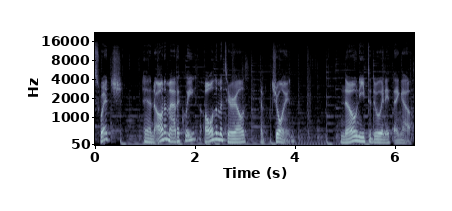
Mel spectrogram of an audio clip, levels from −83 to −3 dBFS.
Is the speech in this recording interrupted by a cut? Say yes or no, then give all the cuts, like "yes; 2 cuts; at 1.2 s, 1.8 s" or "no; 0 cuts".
no; 0 cuts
